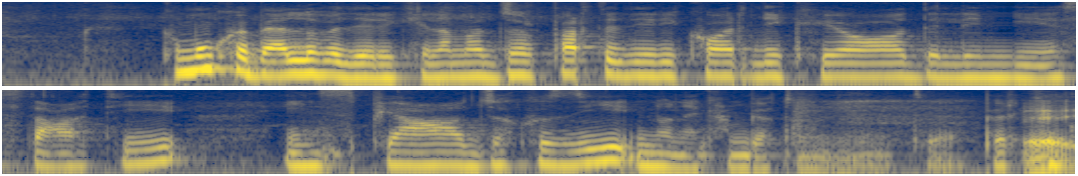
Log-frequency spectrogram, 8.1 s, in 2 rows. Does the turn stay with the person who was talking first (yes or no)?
no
